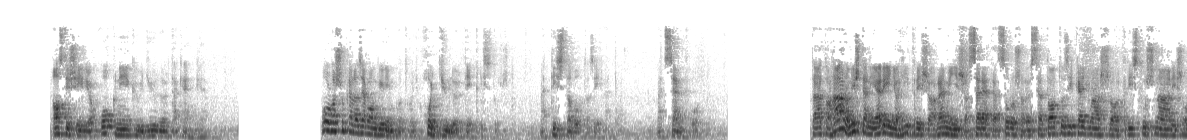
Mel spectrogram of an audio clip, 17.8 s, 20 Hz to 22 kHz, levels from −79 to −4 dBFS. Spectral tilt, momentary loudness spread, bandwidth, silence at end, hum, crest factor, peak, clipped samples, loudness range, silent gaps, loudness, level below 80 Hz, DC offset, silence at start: -5.5 dB/octave; 18 LU; 11.5 kHz; 0 s; none; 20 dB; -6 dBFS; under 0.1%; 11 LU; 3.59-4.81 s, 10.92-12.14 s; -24 LUFS; -50 dBFS; under 0.1%; 0.75 s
